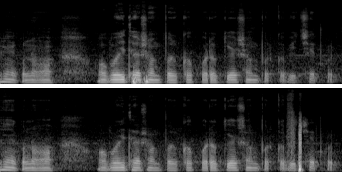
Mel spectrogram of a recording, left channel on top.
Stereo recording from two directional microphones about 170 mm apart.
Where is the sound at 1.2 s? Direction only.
50° left (ahead or behind).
